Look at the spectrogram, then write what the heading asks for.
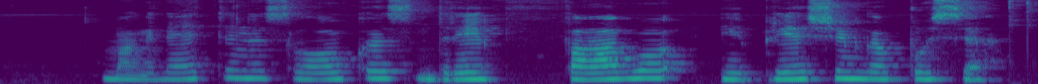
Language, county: Lithuanian, Telšiai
